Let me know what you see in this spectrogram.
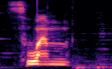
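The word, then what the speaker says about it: Cwmafan: No, it's not Qua. It's like C, isn't it? Swamafan. Sounds right, Swamafan.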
